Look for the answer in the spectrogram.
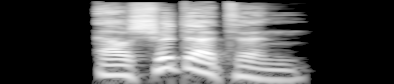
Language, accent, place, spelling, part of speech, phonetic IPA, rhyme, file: German, Germany, Berlin, erschütterten, adjective / verb, [ɛɐ̯ˈʃʏtɐtn̩], -ʏtɐtn̩, De-erschütterten.ogg
- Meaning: inflection of erschüttern: 1. first/third-person plural preterite 2. first/third-person plural subjunctive II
